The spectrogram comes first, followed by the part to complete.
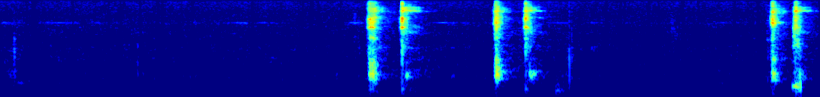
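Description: Computer mouse clicking: three quick pairs of sharp clicks, about two seconds in, about two and a half seconds in, and near the end.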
